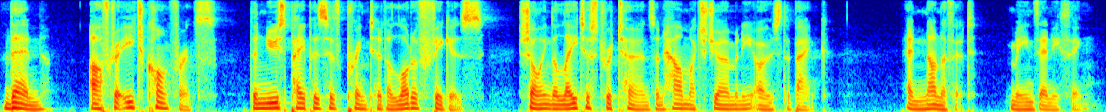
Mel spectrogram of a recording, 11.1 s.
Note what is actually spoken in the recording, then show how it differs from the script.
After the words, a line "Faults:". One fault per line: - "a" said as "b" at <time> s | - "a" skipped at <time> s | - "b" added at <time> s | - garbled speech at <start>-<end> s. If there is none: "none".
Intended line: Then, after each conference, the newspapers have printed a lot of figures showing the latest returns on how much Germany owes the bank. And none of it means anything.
Then, after each conference, the newspapers have printed a lot of figures showing the latest returns on how much Germany owes the bank. And none of it means anything.
Faults:
none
